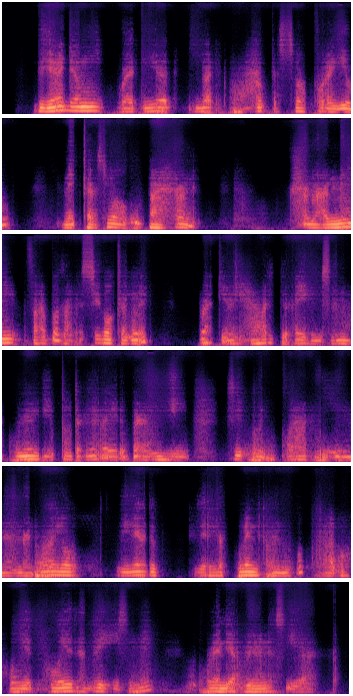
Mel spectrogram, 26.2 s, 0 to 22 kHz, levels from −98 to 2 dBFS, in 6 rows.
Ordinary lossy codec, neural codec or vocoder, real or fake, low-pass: none; codec, 44.1 kHz, 0.9 kbps, DAC; fake; none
